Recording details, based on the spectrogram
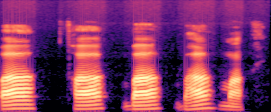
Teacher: ये सब ओष्ठ की सहायता से बोले जाते हैं।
